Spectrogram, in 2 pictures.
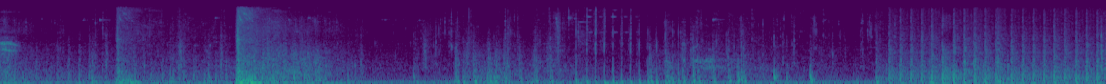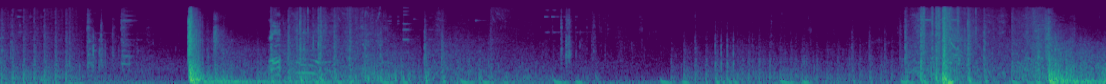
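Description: Gunfire in the video game Black Ops III: scattered shots and short bursts over a busy, fairly quiet game soundscape, with a few louder cracks standing out.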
